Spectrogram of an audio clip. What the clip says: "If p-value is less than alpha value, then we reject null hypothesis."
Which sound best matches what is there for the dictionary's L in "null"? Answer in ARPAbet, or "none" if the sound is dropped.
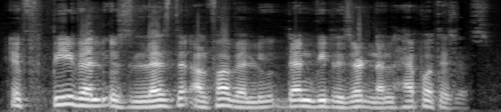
L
